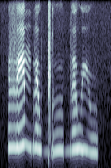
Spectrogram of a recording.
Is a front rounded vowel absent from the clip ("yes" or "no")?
no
